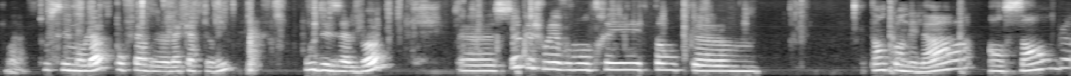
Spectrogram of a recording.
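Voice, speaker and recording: Woman, fairly high voice, casual live stream chat, hesitant fillers, greets viewers. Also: expressive, measured pace, pauses often, darkish tone, a little hiss or hum. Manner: chatty, greets viewers by name, many hesitations. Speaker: craft shop owner hosting a live stream.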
